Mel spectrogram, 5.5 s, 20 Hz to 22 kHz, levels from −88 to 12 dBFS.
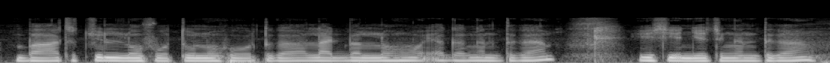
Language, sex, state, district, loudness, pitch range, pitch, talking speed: Wancho, male, Arunachal Pradesh, Longding, -14 LUFS, 130-140 Hz, 135 Hz, 195 wpm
